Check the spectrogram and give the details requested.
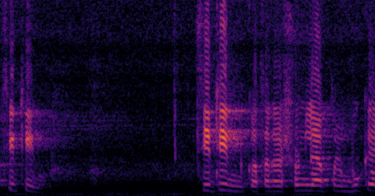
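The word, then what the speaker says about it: chitin: আপনারা ছোটবেলায় পড়েছেন কাইটিন, সেই কাইটিন হচ্ছে বানানটা দেখেন কাইটিন বানানটা বড় হইলে নামটা শুনলে আপনার কাছে একটু অবাক লাগবে, উচ্চারণটা হবে চিটিন।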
